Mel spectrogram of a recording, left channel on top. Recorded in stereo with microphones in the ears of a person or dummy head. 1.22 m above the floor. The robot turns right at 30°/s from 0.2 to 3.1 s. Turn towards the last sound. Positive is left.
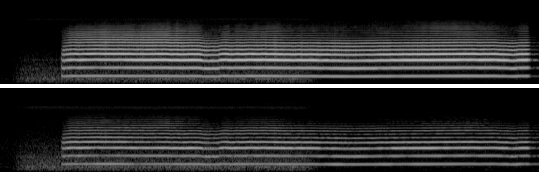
turn(degrees=100)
